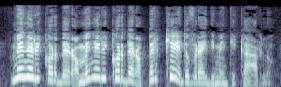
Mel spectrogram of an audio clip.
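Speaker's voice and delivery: put-on high, loud baby tantrum; furious protest. A narrator's reading. Baby Annabella protests to the starling, furious. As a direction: insist hotly, pitched right up. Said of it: "lanciava piccoli calci furiosi".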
